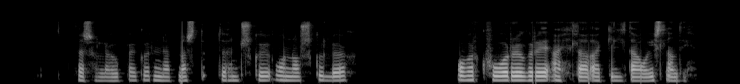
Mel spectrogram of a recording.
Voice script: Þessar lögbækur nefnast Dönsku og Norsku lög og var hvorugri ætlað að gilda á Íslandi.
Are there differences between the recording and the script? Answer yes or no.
no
